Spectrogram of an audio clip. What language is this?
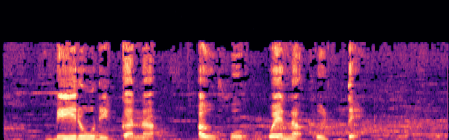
Nüpode Huitoto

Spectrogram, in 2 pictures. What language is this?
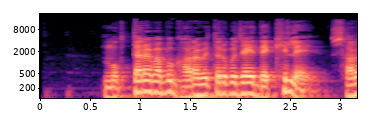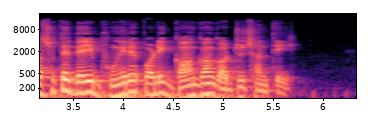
Odia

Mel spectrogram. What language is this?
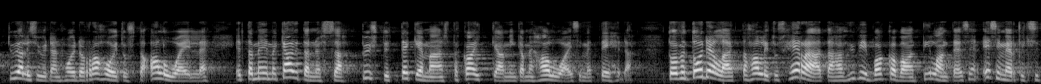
Finnish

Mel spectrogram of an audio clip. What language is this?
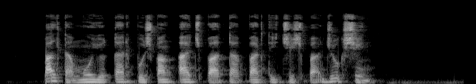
Southern Pastaza Quechua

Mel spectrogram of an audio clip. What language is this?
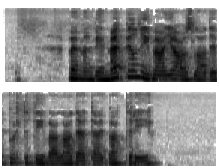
Latvian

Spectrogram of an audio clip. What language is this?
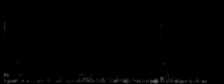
Pashto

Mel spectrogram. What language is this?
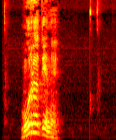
Mari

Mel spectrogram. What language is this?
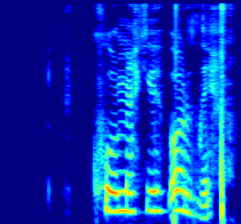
Icelandic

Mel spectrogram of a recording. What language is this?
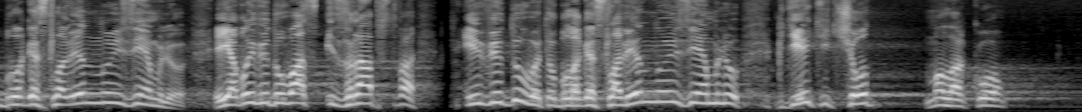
Russian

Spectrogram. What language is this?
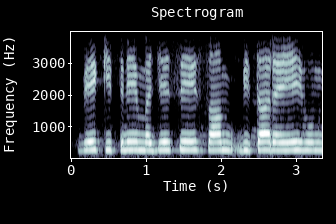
Hindi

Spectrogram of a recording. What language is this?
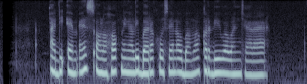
Sundanese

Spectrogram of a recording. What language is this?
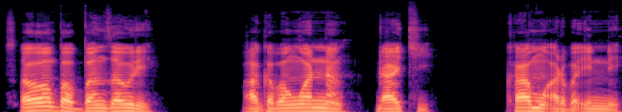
Hausa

